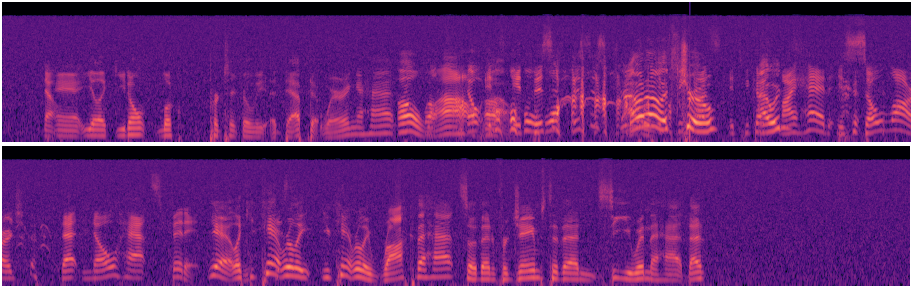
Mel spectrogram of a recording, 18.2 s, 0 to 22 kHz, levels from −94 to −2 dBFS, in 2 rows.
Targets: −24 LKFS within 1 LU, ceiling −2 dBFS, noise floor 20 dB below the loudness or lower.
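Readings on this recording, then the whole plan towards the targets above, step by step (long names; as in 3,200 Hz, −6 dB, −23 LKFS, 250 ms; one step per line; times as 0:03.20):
number of dropouts 1; longest dropout 2.4 ms; background noise floor −49 dBFS; target noise floor −54 dBFS; integrated loudness −33.5 LKFS; sample peak −18.0 dBFS; target loudness −24.0 LKFS
→ repair the gap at 0:06.87, 2.4 ms
broadband denoise 6 dB, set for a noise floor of −49 dBFS
level +9.5 dB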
